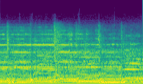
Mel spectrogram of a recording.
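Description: Hardcore punk band playing live and loud: distorted electric guitar and bass chords held over a drum kit pounding out repeated hits and cymbal crashes.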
